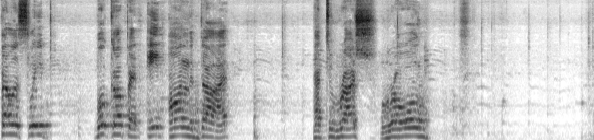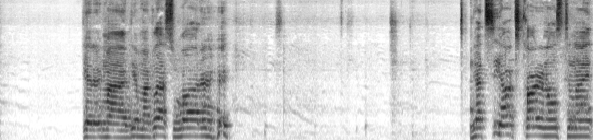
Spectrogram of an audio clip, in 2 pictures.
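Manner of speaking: sleep-roughened, rough just-woke-up voice. Welcoming everyone before tonight's game after a nap, rough just-woke-up voice. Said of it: "my voice is a little rough right now".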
